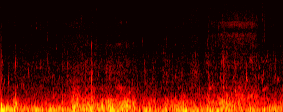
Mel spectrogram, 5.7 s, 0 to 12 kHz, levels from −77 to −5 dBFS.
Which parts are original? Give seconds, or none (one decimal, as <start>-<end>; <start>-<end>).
0.0-1.5; 2.0-3.0; 4.4-5.7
